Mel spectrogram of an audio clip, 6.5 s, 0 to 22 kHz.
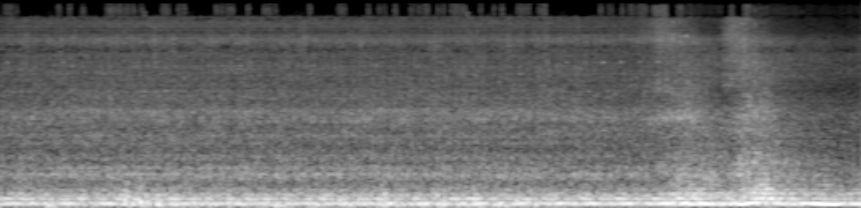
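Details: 1970 Plymouth Road Runner, freshly rebuilt 383 V8, first run in the car after a new temperature gauge, upper hose, oil-pressure-line leak fix and fan switch: loud even V8 burble with a brief blip near the end, no knocks or ticks; normal running.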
